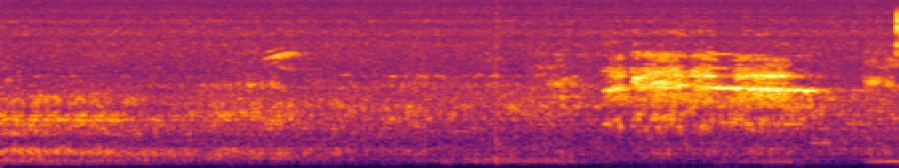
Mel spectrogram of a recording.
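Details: A neighbour's rooster at dawn, just before sunrise, gives one distant, drawn-out, rising-and-falling crow near the end, over steady traffic of commuters on a busy road and faint birdsong.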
